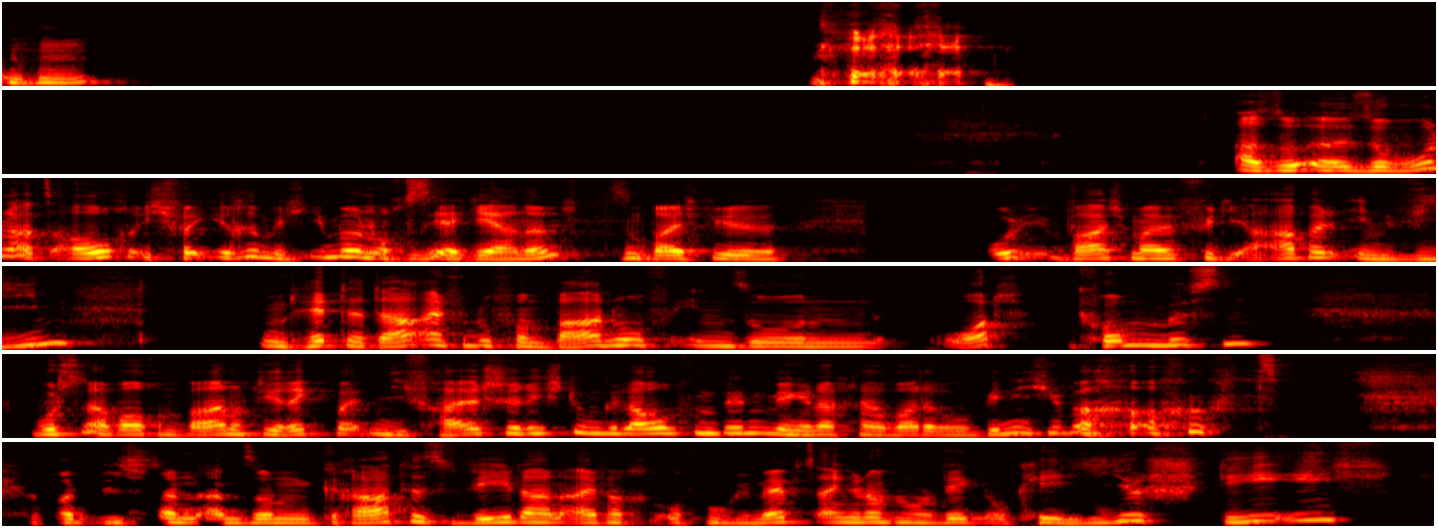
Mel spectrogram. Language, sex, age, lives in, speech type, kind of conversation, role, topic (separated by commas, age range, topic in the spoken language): German, male, 25-29, Germany, conversation, podcast, guest, Kannst du von einer Zeit erzählen, in der du dich verirrt hast?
